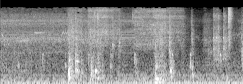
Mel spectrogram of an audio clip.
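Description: Bus doors hiss and clunk shut.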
